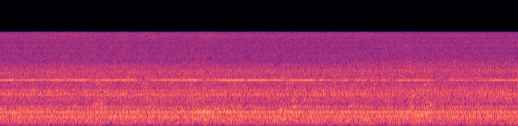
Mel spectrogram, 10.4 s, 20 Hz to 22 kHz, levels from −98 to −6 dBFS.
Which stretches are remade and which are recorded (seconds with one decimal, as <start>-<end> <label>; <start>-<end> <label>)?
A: 0.0-0.9 recorded; 0.9-4.5 remade; 4.5-10.4 recorded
